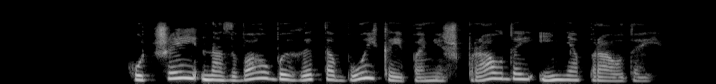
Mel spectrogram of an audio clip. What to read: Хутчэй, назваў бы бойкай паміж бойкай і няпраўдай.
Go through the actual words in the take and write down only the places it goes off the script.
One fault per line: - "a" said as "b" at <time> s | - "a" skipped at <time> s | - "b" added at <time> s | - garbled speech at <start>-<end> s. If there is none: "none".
- "гэта" added at 3.0 s
- "бойкай" said as "праўдай" at 4.7 s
